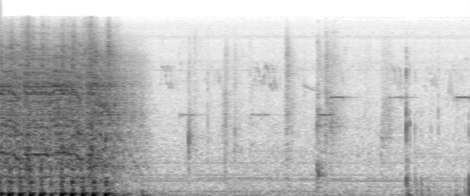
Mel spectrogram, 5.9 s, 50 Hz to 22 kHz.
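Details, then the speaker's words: Mazda FC RX-7 with turbo 13B-REW rotary, during build after charging a weak battery: starter spins the engine at an even, quick rhythm, about four beats a second, then stops without firing (not yet wired to ECU, no plug wires); cranking is healthy. "so there's gonna be a pretty short video but I don't give a crap because my modem moved it's turning over and we like that"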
